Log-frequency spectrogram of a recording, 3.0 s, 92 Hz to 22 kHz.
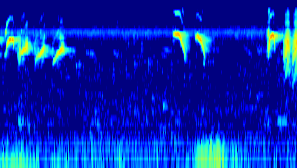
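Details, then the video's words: Cinereous tit (glatik batu) giving varied 'wucit' calls: three high, sharply downslurred whistled notes, a pause, two more down-swept notes, then a fast buzzy burst at the end. "glatik batu wucit2 bervariasi"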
